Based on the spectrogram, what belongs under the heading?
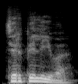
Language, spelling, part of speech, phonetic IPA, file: Russian, терпеливо, adverb / adjective, [tʲɪrpʲɪˈlʲivə], Ru-терпеливо.ogg
- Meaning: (adverb) patiently (in a patient manner); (adjective) short neuter singular of терпели́вый (terpelívyj)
